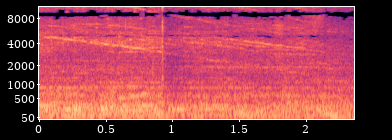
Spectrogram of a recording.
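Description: Casino floor din around a slot machine: a steady wash of machine and room noise, with a high electronic tone sliding downward over about a second and a sharp click about a second in.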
